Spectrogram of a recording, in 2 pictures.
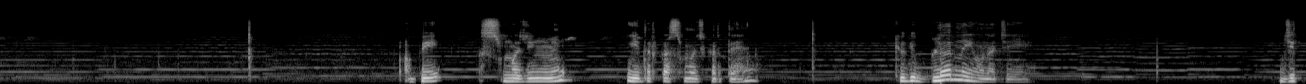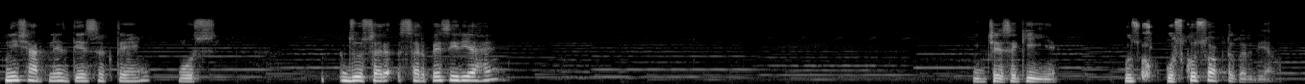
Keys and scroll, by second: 0.6 ctrl+=, 1.6 space, 5.0 ctrl+=, 7.5 space, 21.3 ctrl+=, 25.0 ctrl+=.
